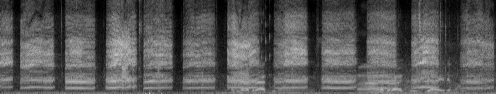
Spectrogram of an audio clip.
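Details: Chattering lory, also called red-headed lory, calling with a steady series of loud, rasping, nasal screeches, about one a second. A man talks softly underneath.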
